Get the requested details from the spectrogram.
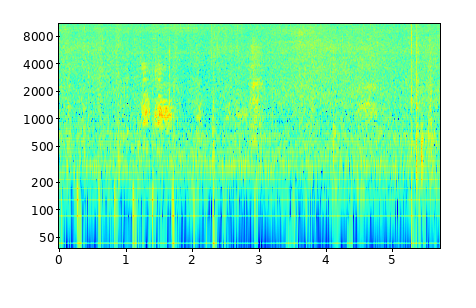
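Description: A horse's hooves thud on dry ground.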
